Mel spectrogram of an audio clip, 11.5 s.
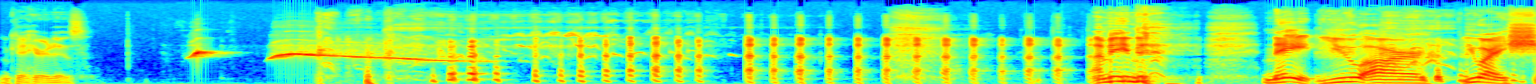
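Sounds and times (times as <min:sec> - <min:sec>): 
speech: 0:00.0 - 0:00.8, 0:02.7 - 0:05.4, 0:08.2 - 0:08.8, 0:09.5 - 0:11.5
person whistling an imitation of birdsong: 0:01.4 - 0:03.4
laughter: 0:02.4 - 0:09.1, 0:10.3 - 0:11.5.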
